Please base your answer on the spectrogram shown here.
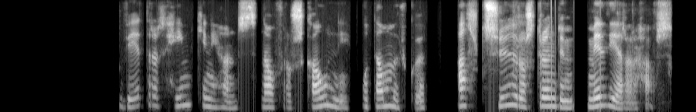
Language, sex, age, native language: Icelandic, female, 30-39, Icelandic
